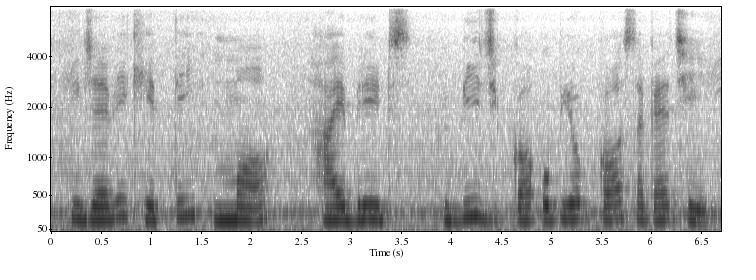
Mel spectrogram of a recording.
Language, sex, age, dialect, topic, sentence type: Maithili, male, 18-24, Southern/Standard, agriculture, question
